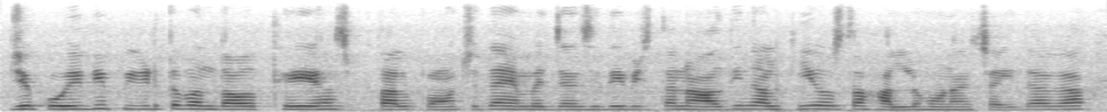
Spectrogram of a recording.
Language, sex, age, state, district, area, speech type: Punjabi, female, 30-45, Punjab, Mansa, urban, spontaneous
